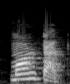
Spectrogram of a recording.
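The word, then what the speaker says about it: Montag: বুঝতে একটু সুবিধা হয় সোমবারকে বলা হয় মনটা মনটাক এই যে এম ও এন মনটাক মন টাক ঠিক আছে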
